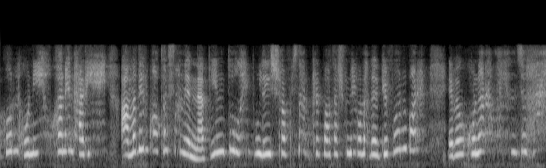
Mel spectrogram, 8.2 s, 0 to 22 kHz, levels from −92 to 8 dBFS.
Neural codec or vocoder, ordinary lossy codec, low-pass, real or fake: codec, 16 kHz in and 24 kHz out, 0.6 kbps, FocalCodec, streaming, 4096 codes; MP3, 48 kbps; 7.2 kHz; fake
